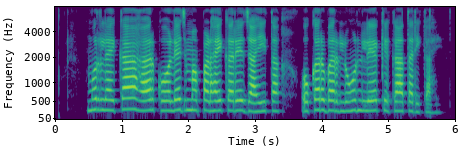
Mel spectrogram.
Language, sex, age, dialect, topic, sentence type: Chhattisgarhi, female, 18-24, Eastern, banking, question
